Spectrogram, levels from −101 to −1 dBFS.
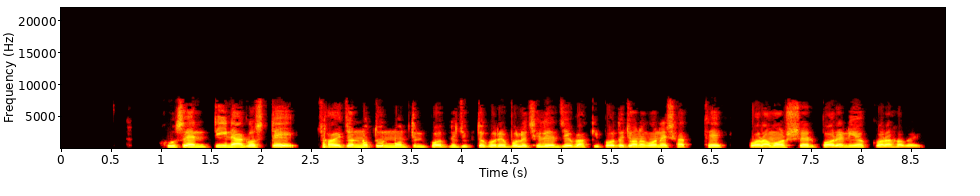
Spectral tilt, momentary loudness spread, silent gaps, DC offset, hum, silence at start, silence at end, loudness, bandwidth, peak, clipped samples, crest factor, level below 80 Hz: -7.5 dB/octave; 6 LU; 2.38-2.57 s, 6.30-6.43 s, 6.70-6.89 s; under 0.1%; none; 1.05 s; 0.25 s; -17 LUFS; 7.4 kHz; -2 dBFS; under 0.1%; 14 dB; -62 dBFS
